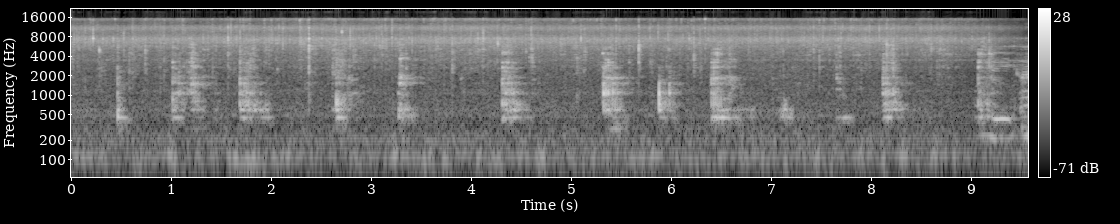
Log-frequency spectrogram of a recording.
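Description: Chicken with broccoli stems and green chili fries in a pan and is stirred, a soft continuous sizzle broken by repeated close scraping stir strokes at an uneven rhythm.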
